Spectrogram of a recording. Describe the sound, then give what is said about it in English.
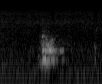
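A single short dog bark rings out outdoors against a quiet background, one sharp woof lasting a fraction of a second with no other sounds around it. “is Mikey yelling at a dog?”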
